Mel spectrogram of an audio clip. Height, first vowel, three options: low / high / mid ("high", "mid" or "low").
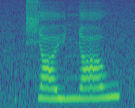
low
